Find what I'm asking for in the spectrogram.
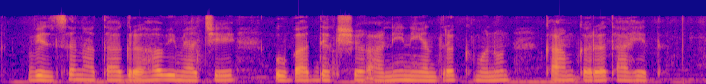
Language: Marathi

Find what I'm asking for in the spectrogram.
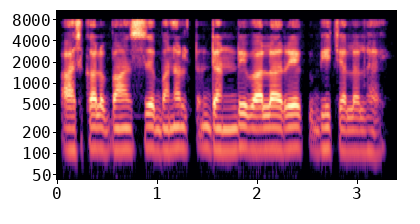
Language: Magahi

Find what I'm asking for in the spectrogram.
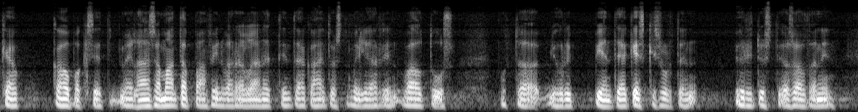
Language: Finnish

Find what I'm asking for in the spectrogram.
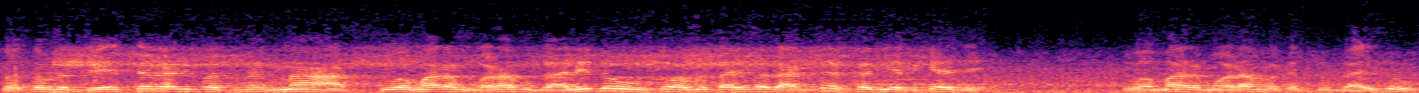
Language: Gujarati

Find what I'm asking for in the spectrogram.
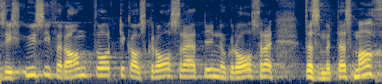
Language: Swiss German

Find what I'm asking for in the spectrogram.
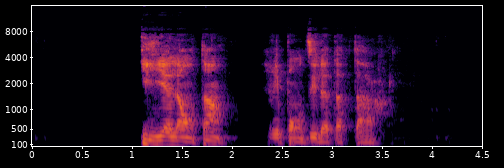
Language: French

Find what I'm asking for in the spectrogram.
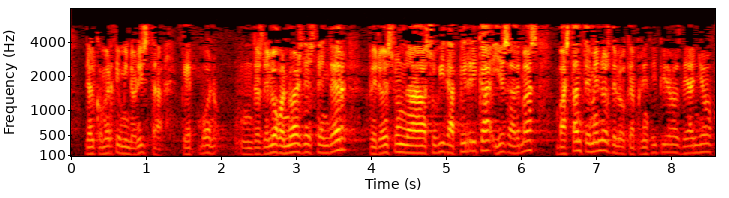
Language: Spanish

